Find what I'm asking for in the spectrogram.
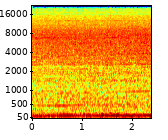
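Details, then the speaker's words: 1995 Land Rover Defender 110 300Tdi diesel, test drive through the gears (second about 35 mph, third about 50 mph): steady, even low diesel drone pulls smoothly with no knocks, misses or whine; normal running under load. "Yeah, very smooth vehicle. Runs as it should. This is what a typical 300 TDI Defender 110 should drive like."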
